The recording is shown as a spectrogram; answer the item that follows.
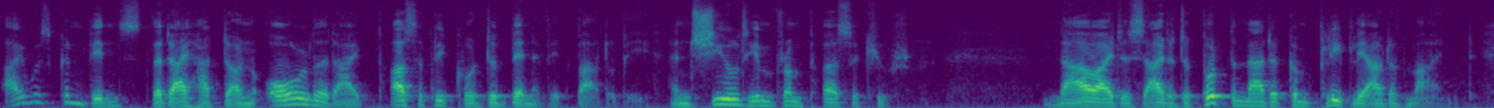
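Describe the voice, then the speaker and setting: An actor playing a troubled, kindly lawyer who narrates and stammers with many hesitations. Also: male voice, fairly low pitch, sing-song, moderate pace, vocal fry, a little mellow, heavily acted. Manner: hesitant, stammering, full of uh's. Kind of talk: old radio drama acting.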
